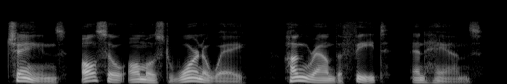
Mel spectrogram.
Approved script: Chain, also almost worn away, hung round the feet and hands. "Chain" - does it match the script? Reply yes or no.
no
